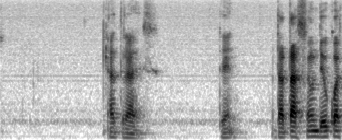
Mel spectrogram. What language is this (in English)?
Portuguese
